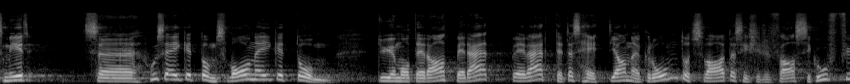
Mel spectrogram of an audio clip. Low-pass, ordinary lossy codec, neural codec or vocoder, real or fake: none; none; none; real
